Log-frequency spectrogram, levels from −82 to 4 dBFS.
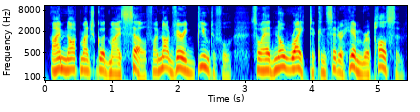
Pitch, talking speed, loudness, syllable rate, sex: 145 Hz, 200 wpm, -18 LUFS, 5.4 syllables/s, male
